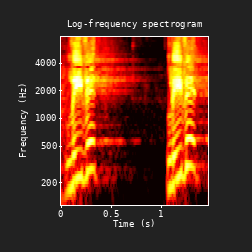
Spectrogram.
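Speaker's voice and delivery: dog owner calling out to a digging dog; mock shout. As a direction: yell "Leave it" across the park, half in jest. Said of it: "They're just shouting".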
